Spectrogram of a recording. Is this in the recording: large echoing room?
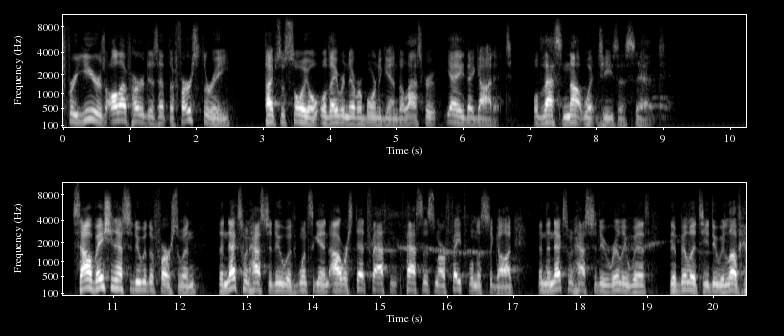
yes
